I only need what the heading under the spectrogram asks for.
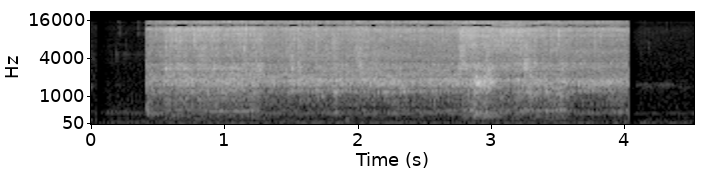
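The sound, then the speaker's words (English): Hands being washed with soap in a sink, with tap water rushing in a steady stream. The flow starts abruptly, holds at an even level for a few seconds, then cuts off. “Winnie washed her hands with lots of lovely bubbly soap and sang a song whilst she washed.”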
